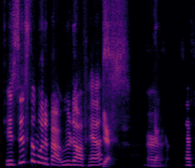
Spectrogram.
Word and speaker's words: Rudolf Hess: So is this the one about Rudolf Hess?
